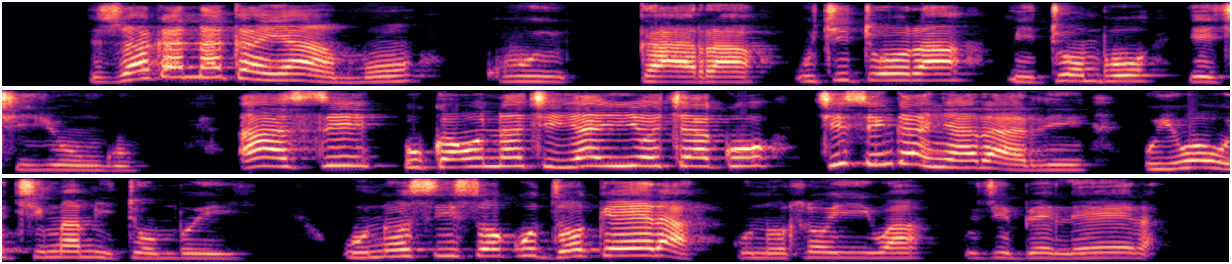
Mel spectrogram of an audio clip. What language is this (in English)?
Ndau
